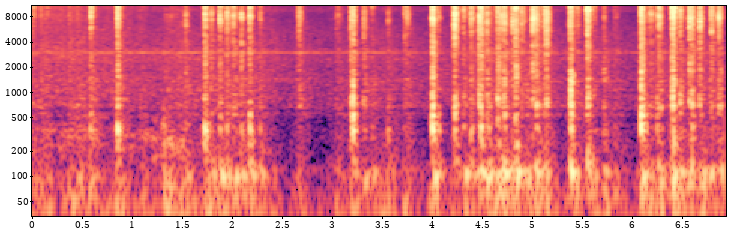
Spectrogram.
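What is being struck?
Plastic laptop keyboard keys.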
